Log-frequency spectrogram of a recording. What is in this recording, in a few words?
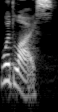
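"Woodlice", English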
